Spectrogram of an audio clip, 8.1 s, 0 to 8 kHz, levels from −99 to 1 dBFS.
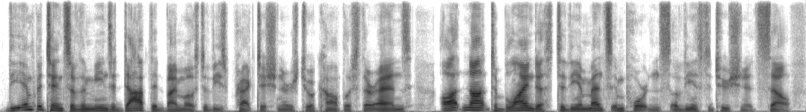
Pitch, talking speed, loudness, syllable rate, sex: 110 Hz, 210 wpm, -21 LUFS, 6.3 syllables/s, male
